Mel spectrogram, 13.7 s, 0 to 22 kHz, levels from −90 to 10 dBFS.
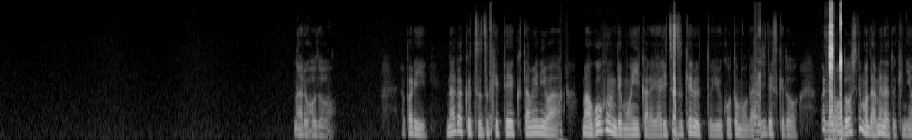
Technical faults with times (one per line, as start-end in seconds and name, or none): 4.88-4.95 corrupt frame decoded
7.33-7.38 corrupt frame decoded
8.37-8.63 corrupt frame decoded
10.09-10.13 corrupt frame decoded
11.31-11.41 corrupt frame decoded
12.37-12.63 corrupt frame decoded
